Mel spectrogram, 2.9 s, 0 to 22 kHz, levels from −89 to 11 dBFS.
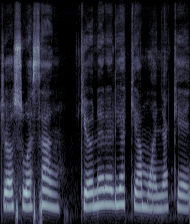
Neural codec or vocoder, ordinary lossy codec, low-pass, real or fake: vocoder, 44.1 kHz, 128 mel bands, Pupu-Vocoder; none; none; fake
